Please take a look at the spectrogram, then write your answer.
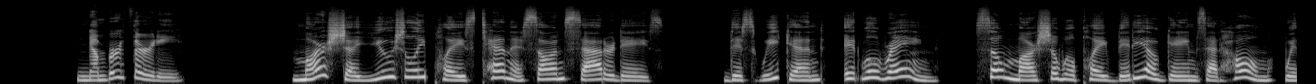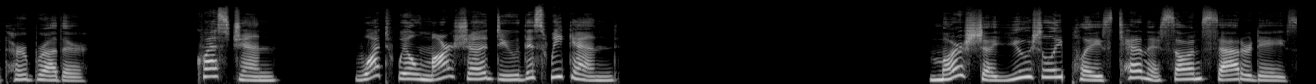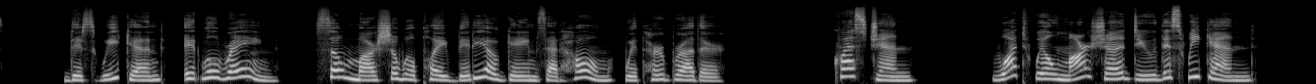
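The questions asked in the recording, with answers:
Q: What will Marcia do this weekend?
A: Play video games at home with her brother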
